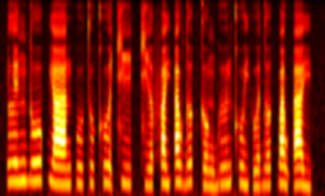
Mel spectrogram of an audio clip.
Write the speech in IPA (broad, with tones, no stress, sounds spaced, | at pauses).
l e˧˥ ŋ d oː˧˥ p̚ j aː˩ n p u˩˧ t̪ u˩ kʰ u˧˩ ə̯ t͡ɕ iː˧˩ t̚ t͡ɕ i˩ ə̯ f a˧ j ʔ a˥˨ w d ɤː˥˨ k̚ t̪ o˩ ŋ b ɯː˧˥ n kʰ u˧˩ j ʔ u˩˧ ə̯ d ɤː˧˥ k̚ ʋ a˥˨ w ʔ a˥˨ j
